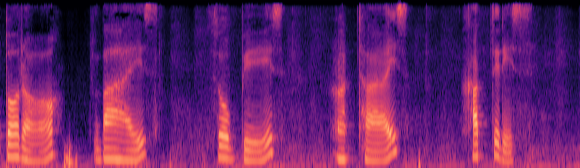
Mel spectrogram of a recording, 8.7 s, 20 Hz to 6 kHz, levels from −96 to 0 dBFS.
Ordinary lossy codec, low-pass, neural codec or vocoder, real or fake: none; 5.4 kHz; codec, 16 kHz, 2 kbps, X-Codec, WavLM features, trained on Multilingual LibriSpeech; fake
